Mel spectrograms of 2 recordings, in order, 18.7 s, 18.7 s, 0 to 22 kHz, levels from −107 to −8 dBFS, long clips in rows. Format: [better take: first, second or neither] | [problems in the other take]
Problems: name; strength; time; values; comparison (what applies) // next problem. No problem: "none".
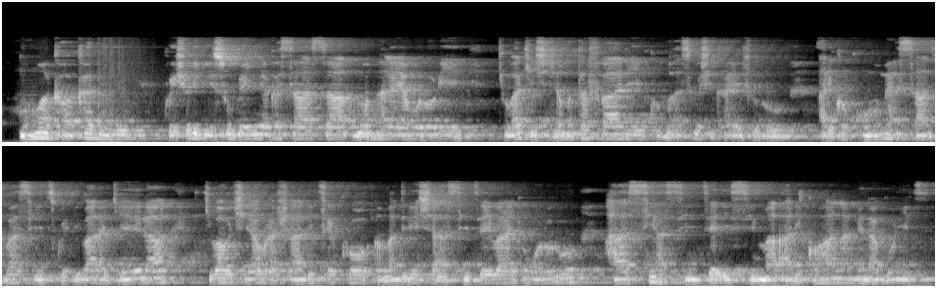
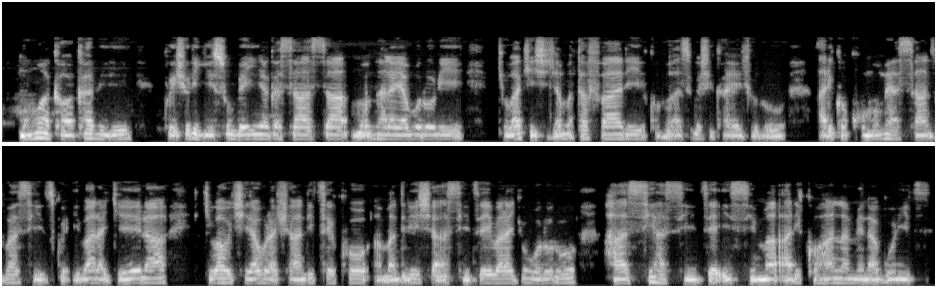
second | noise reduction (neural separator model SepFormer DNS4)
